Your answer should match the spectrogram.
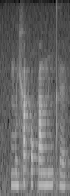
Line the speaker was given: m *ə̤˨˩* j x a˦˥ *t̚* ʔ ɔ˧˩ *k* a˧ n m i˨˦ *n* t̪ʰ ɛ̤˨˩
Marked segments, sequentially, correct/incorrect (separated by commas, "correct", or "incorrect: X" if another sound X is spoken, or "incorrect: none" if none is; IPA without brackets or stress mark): correct, incorrect: k̚, correct, incorrect: ŋ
